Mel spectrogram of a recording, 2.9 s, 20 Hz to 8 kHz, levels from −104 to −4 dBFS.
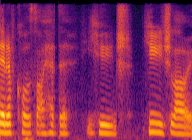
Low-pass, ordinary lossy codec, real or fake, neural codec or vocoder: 7.2 kHz; AAC, 32 kbps; fake; codec, 16 kHz, 0.8 kbps, ZipCodec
